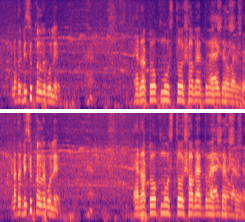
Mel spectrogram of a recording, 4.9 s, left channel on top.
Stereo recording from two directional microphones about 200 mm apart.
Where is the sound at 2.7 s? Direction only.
15° left (ahead or behind).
